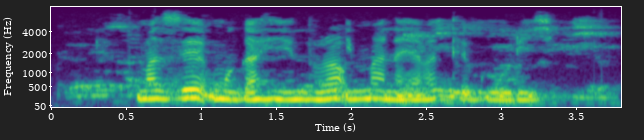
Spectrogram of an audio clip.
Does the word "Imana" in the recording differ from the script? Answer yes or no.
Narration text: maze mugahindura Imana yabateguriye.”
no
